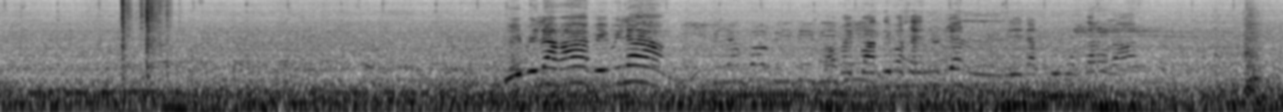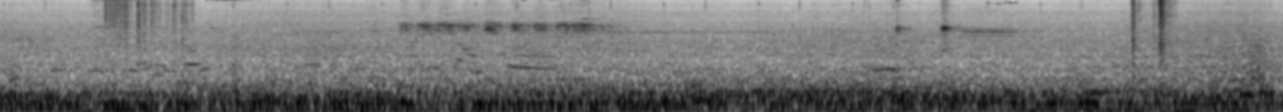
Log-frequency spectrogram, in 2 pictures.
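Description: Loose metal panels rattle and clatter as the bus moves.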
